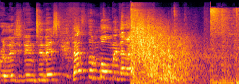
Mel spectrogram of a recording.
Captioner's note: gun shot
